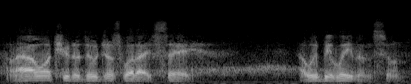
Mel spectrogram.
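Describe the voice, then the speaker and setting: An actor playing a steady, laconic, quietly merciful frontier marshal in a 1950s radio western, terse and commanding. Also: male voice, a bass voice, moderate pace. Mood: firm, commanding. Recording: dull, noisy old radio recording.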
